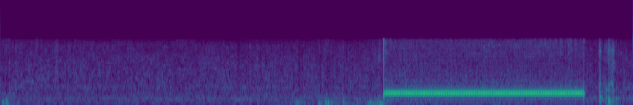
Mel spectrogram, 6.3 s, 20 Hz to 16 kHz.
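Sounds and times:
low noise: 0:00.0 - 0:06.3
telephone ringing tone during a call transfer: 0:03.8 - 0:05.9.

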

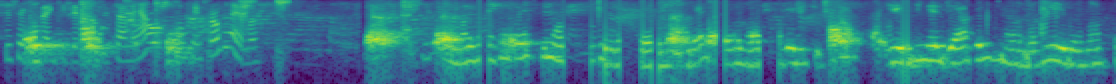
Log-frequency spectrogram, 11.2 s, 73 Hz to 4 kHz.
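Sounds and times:
speech: 0:00.0 - 0:03.0, 0:03.6 - 0:11.1
dog barking and yipping: 0:00.2 - 0:01.8, 0:03.7 - 0:04.6, 0:08.3 - 0:08.9.

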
